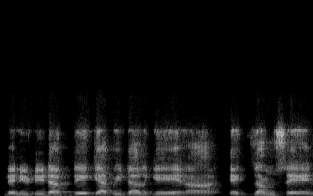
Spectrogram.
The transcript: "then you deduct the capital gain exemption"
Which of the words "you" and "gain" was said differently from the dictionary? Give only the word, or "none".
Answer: gain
